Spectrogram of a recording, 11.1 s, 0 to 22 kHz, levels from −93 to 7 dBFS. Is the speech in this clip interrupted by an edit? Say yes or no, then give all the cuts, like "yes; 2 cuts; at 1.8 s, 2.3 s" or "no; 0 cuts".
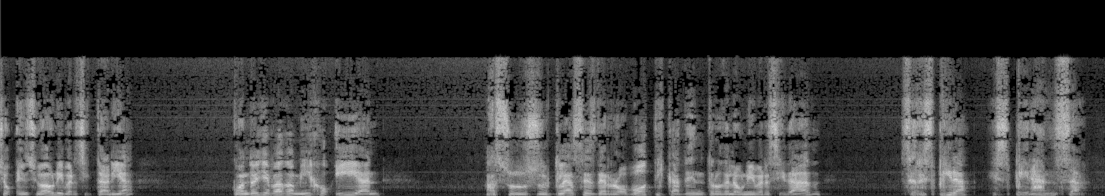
yes; 1 cut; at 9.8 s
